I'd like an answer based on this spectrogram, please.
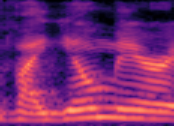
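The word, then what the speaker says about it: וַיֹּאמֶר: Vome the accent is always on the yo. So sometimes you'll have violomar the accent is on the mar but vyome is what you'll see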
